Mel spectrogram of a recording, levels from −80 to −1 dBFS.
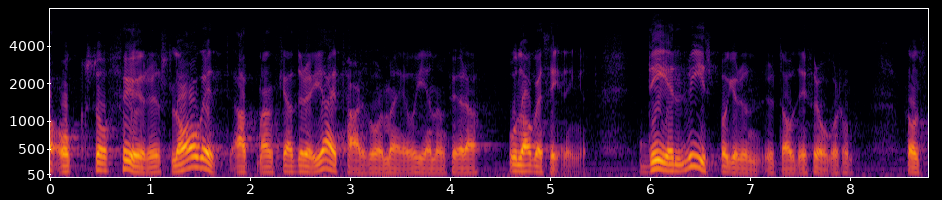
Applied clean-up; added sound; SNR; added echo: none; none; none; none.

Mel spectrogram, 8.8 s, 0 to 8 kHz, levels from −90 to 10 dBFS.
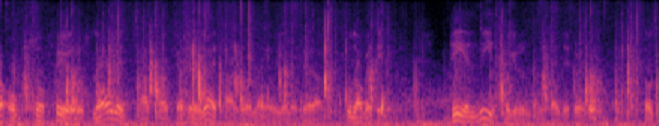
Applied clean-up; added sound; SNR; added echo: none; Walk, footsteps + Train; 2 dB; none.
